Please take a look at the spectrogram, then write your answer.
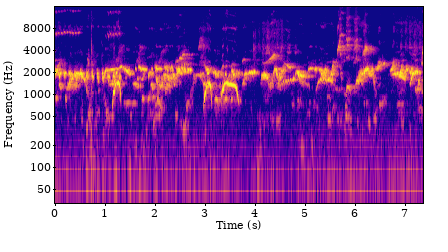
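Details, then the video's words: White-rumped shama, a first-place winner at a songbird competition held 1 October 2023, singing a rich run of whistled phrases around mid-high pitch, with sharp down-and-up slurred notes and scratchy bursts, barely pausing. "murai batu"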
